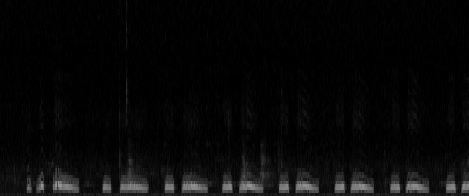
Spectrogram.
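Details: Spotted dove cooing hard and continuously: a long series of low hooting phrases, short notes alternating with longer descending coos, packed tightly with barely any gap.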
